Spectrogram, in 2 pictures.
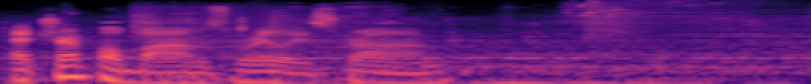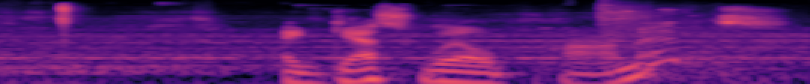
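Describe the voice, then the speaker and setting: Gamer dude thinking out loud on stream, casual, music going behind him. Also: male voice, fairly low pitch, expressive, slow pace. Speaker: video game streamer. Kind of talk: casual live gameplay commentary. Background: game music.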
